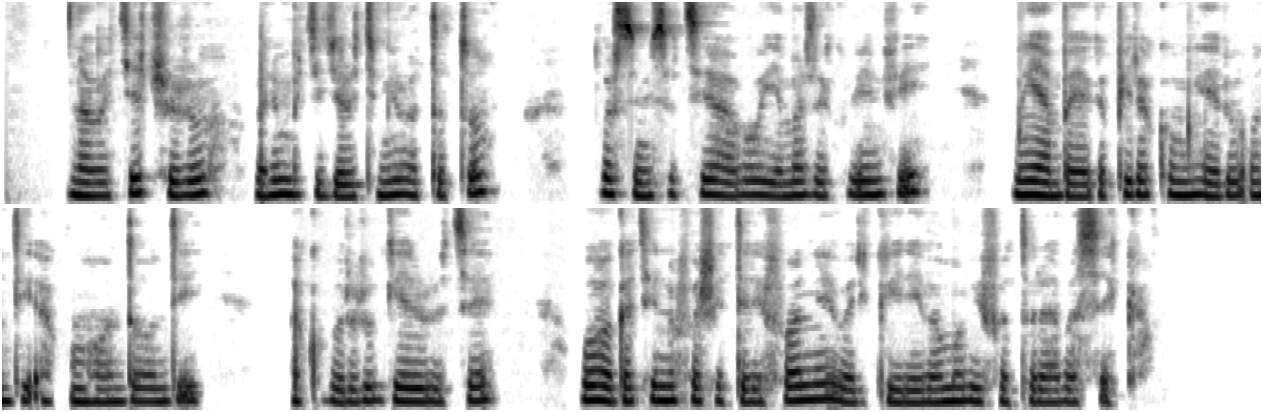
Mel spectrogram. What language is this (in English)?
Kinyarwanda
